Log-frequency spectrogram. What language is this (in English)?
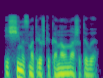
Russian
